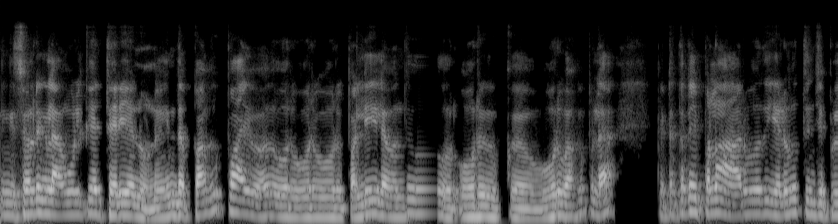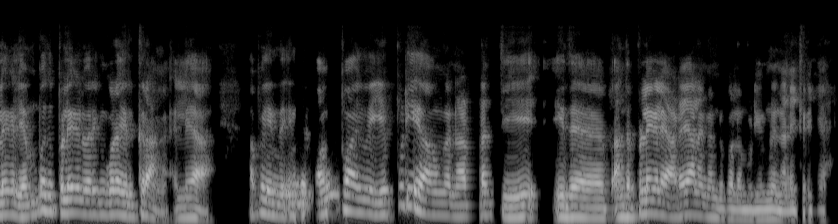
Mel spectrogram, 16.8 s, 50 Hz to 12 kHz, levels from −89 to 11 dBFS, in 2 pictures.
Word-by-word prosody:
நீங்க 140 -1 -3
சொல்றீங்கல்ல 155 -1 +5
அவங்களுக்கே 145 +3 0
தெரியணும்னு. 130 -6 +4
இந்த 140 +1 +4
பகுப்பாய்வு 165 0 +2
வந்து 130 +2 -2
ஒரு 120 -1 +1
ஒரு 120 0 -1
ஒரு 115 -1 0
பள்ளியில 140 +4 +2
வந்து 120 +6 -4 0.3
ஒரு 115 - +1
ஒரு 125 +1 +4 0.7
ஒரு 130 +3 +3
வகுப்புல 150 +3 -2 0.6
கிட்டத்தட்ட 160 +5 -3
இப்பலாம் 165 -2 +2
60 155 +3 -2
75 150 -1 -2
பிள்ளைகள் 140 -2 +1
80 185 +8 -1
பிள்ளைகள் 165 -1 +2
வரைக்கும் 150 -1 -4
கூட 150 - +3
இருக்கிறாங்க. 125 -9 -1
இல்லையா 115 +1 0 0.5
?அப்ப - - -11
இந்த 135 -2 -3
இந்த 135 0 -1
பகுப்பாய்வை 175 -1 0
எப்டி 250 +9 -6
அவங்க 140 -1 -4
நடத்தி, 130 -1 -4 0.5
இத 125 - 0 0.5
அந்த 125 +1 +1
பிள்ளைகளை 155 -1 +1
அடையாளம் 135 -1 -1
கண்டு 110 -3 -7
கொள்ள 100 -1 -3
முடியும்னு 100 0 -2
நினைக்கிறீங்க? 95 +1 -7
140 Hz, 150 wpm, -25 LUFS, 125-155 Hz, 0.7 s, சொல்றீங்கல்ல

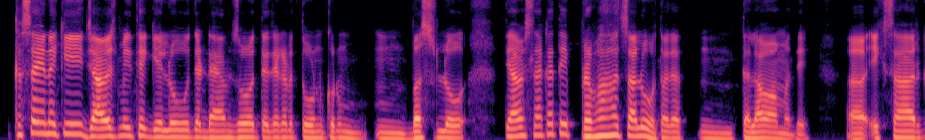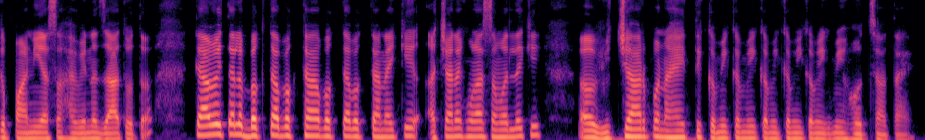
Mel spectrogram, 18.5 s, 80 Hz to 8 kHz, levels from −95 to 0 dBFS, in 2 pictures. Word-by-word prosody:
कसं 200 +4 +3
आहे 230 -1 +5
ना, 220 - +3
की 215 -1 +3
ज्यावेळेस 165 0 +6
मी 180 - 0
इथे 175 +1 +1
गेलो, 150 -1 +1
त्या 150 - +1
डॅम 140 -1 +1
जवळ 145 +1 +3
त्याच्याकडे 140 0 -1
तोंड 135 -1 +1
करून 135 -2 -2 0.2
अं, 120 -2 -2
बसलो 135 0 +3 0.4
त्यावेळेस 170 +2 +3
नाही 190 0 -1
का 215 - -1
ते 215 - +2
प्रवाह 175 +3 +5
चालू 170 -1 +3
होता 135 -1 +1
त्या 130 - +1
अं, 120 0 -6
तलावामध्ये. 125 -6 +1 0.4
अ, 115 0 +2
एकसारखं 135 +2 +1
पाणी 120 0 -1
असं 120 +2 -2
हवेनं 120 +1 -2
जात 115 0 -1
होतं. 110 - -7 0.5
त्यावेळेस 195 +2 +5
त्याला 210 -1 +3
बघता-बघता, 180 0 +2
बघता-बघता 165 -2 -2
नाही 150 0 -2
की 175 -1 -2
अचानक 160 +5 -2
मला 160 0 0
समजलं, 150 +1 -2
की 190 - -5 0.4
अ, 145 - 0 0.2
विचार 160 +7 +2
पण 160 -3 0
आहेत 140 0 +2
ते - - -1
कमी-कमी, 125 -1 -3
कमी-कमी, 120 -1 -4
कमी-कमी 115 0 -4
होत 105 -1 -2
जात 100 -2 -9
आहे. 100 0 -12
140 Hz, 175 wpm, -24 LUFS, 125-165 Hz, 0.5 s, ज्यावेळेस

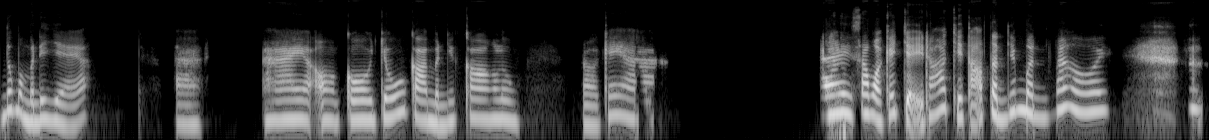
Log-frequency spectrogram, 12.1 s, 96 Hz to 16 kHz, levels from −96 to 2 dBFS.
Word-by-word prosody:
lúc 285 +5 -1
mà 265 - -1
mình 190 -2 0
đi 200 -1 -1
về 170 -2 -5
á, 205 +3 -8 0.9
à, 175 -1 -8 0.6
hai 205 0 -1
ô 195 0 -3
cô 200 0 +1
chú 235 +5 0
coi 205 -3 +2
mình 180 -3 -1
như 190 +2 -5
con 210 -1 -1
luôn, 200 -2 -4 0.6
rồi 170 -1 -5
cái, 240 +1 -4
a 220 -3 -4 1.8
Ê, 245 +2 +6
xong 255 +2 +3
rồi 220 -3 +7
cái 245 +3 +1
chị 260 - +4
đó 260 +6 0
chỉ 220 - +2
tỏ - - +2
tình 235 -6 +3
với 270 +4 0
mình, 260 -7 +2
má 295 - +2
ơi. 275 0 0 0.8
Ơ. 310 - -1
215 Hz, 165 wpm, -22 LUFS, 200-255 Hz, 1.8 s, rồi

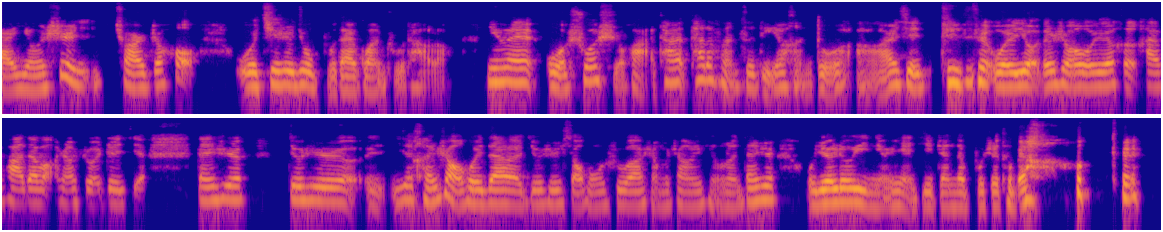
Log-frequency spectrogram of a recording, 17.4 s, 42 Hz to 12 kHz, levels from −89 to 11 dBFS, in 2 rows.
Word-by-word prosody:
影 150 0 -2
视 235 - +2 0.3
圈 - - +1
儿 160 0 +3
之 185 +2 0
后， - - 0 0.3
我 170 - +3
其 180 +2 +1
实 180 -1 +4
就 180 0 +2
不 - - -10
再 140 -1 +2
关 - - -3
注 - - -11
他 - - -8
了。 - - -11 0.3
因 210 0 +2
为 205 -2 +4
我 165 -4 +3
说 220 +8 -1
实 - - -2
话， - - -2
他 205 +1 +1
他 240 - -1
的 240 - +1
粉 195 -4 -6
丝 160 - -4
底 - - -6
下 - - -4
有 - - -1
很 170 +2 -10
多 155 - -2
啊， - - -8
而 175 - +2
且 185 - +3 0.2
其 205 -1 +5
实 215 -2 +4
我 170 0 +6
有 180 +1 +6
的 175 - +3
时 190 - +2
候 170 - +5
我 165 0 +3
也 175 +1 +5
很 190 - -3
害 170 -1 -2
怕 165 - +1
在 170 - +1
网 - - -3
上 155 -1 -7
说 160 -2 -8
这 160 0 -6
些， - - -10 0.4
但 185 0 -2
是 190 -1 -1 0.3
就 195 -1 -1
是 180 -2 0 0.2
呃， - - -10
也 190 +3 -5
很 180 -3 -2
少 - - +5
会 165 -2 +2
在 160 -2 +3
就 155 +1 -8
是 155 0 -6
小 160 - -3
红 145 +1 -11
书 155 - -8
啊 145 0 0
什 - - -13
么 145 - -14
上 150 -2 -8
面 145 - -10
评 170 +1 -15
论， 140 -4 -9
但 175 +1 0
是 195 0 +1 0.2
我 - - -4
觉 155 - +4
得 165 - +9
刘 175 0 +6
宇 165 - +6
宁 135 -1 -8
儿 - - -6
演 145 - -5
技 140 - -6
真 140 0 -6
的 140 - +1
不 145 - -8
是 145 - -3
特 - - -3
别 - - +6
好， - - +7 0.6
对。 220 +1 +3
170 Hz, 325 characters per minute, -21 LUFS, 155-190 Hz, 0.6 s, 得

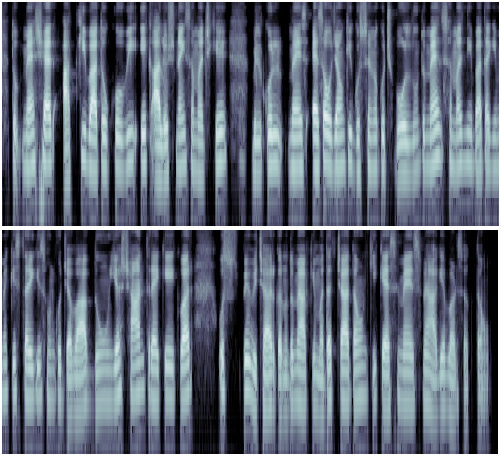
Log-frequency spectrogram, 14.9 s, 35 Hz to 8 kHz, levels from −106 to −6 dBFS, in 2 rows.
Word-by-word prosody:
तो - - -3
मैं 150 +1 +5
शायद 165 -1 +7 0.2
आपकी 145 +10 +2
बातों 150 -1 +6
को 145 -1 -1
भी 165 +3 -2
एक 165 - 0
आलोचना 125 +5 +1
ही 160 - +2
समझ 135 -5 -2 0.2
के 165 +1 +1 0.4
बिल्कुल, 160 +3 -1
मैं 150 0 +4
इस 150 - -4
ऐसा 150 +3 +6
हो 155 - +4
जाऊँ 155 +1 +1
कि 170 - -3
गुस्से 150 +2 -4
में 150 - -6
कुछ 150 - -5
बोल 130 0 0
दूँ। 140 +1 -10
तो 150 - -5
मैं 180 +3 +7
समझ 155 0 -2
नहीं 165 -1 -8
पाता - - +1
कि 150 - -9
मैं 155 +1 -10
किस 155 0 -7
तरीके 140 +1 0
से 145 -1 -11
उनको 135 +1 -8
जवाब 115 +3 +1
दूँ 135 +1 -7
या 145 +3 0
शांत 155 +3 0
रह 135 -1 +2
के 145 0 0
एक 140 - -6
बार 145 +2 +5 0.4
उसपे 170 - -4
विचार 120 -3 0
करूँ? 110 0 -3
तो 130 - -4
मैं 130 -1 +2
आपकी 125 0 -1
मदद 115 +4 -2
चाहता 135 0 +2
हूँ 145 +1 -7
कि - - -11
कैसे 120 +3 0
मैं 130 -1 +1
इसमें 130 +1 -7
आगे 110 +1 -2
बढ़ 105 -4 -6
सकता - - -11
हूँ? - - -12
145 Hz, 240 wpm, -26 LUFS, 130-155 Hz, 0.4 s, शायद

